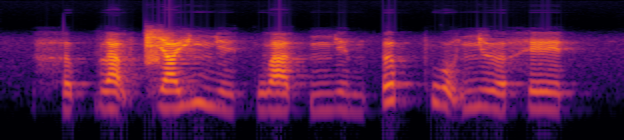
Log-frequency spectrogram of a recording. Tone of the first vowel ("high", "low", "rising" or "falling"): low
